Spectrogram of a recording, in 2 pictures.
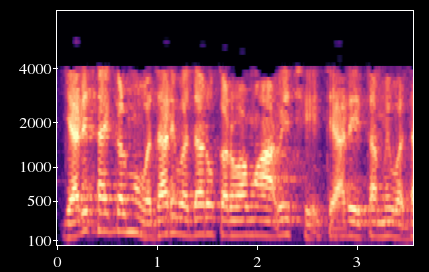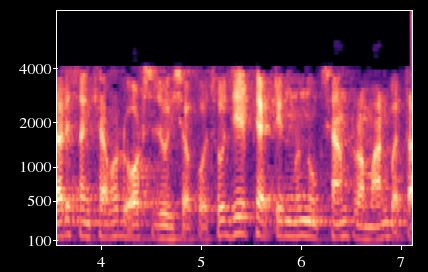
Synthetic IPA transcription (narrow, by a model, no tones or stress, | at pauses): d͡ʒjaɾesajkəlmãʋəd̪ʱaɾeʋəd̪ʱaɾokəɾʋamãaʋet͡ʃʰḛt̪ja̰ɾet̪əmeʋəd̪ʱaɾesə̃ŋkʰjamãɖɔ̰ʈsd͡ʒoiʃəko̰t͡ʃʰɔd͡ʒepʰɛʈiŋɡnũnʊksanpɾəmaɳbə̰t̪a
